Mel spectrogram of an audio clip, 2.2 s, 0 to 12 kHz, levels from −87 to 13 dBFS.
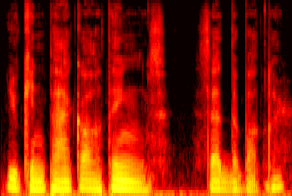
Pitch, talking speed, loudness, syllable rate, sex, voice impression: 90 Hz, 220 wpm, -17 LUFS, 4.8 syllables/s, male, masculine, slightly middle-aged, slightly powerful, slightly mature, reassuring, elegant, sweet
